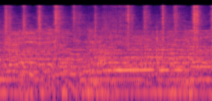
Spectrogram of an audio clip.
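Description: A traditional fiddle tune played on a violin, with long held notes over a steady low hum, accompanied by a wooden washboard scraped with sticks in a brisk, even rhythm.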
